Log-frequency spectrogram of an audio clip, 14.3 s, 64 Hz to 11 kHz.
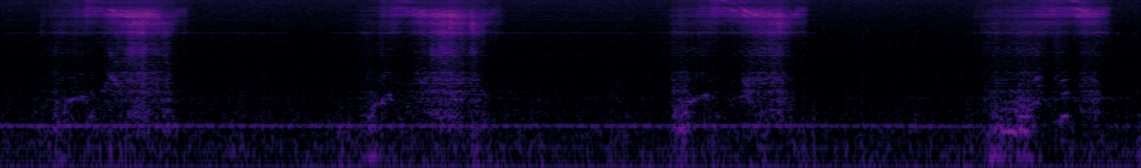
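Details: Adult woman snoring: four rough, hissing breaths about 15 a minute over a steady background hum.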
